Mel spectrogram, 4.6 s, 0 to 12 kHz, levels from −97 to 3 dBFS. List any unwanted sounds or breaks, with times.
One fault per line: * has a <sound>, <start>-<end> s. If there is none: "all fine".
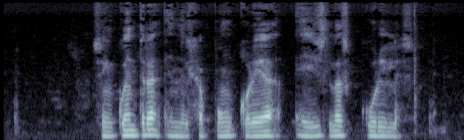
all fine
